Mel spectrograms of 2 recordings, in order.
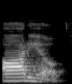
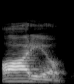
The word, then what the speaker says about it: audio: How to pronounce audio. So in America, we say with an A-W. Audio, audio. In the UK, I believe they say audio, audio, audio, audio.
